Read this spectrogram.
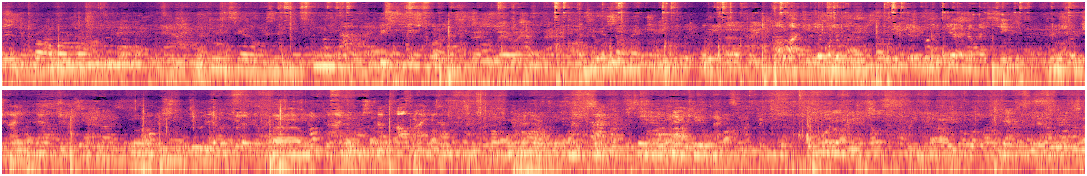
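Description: Several men talk calmly nearby in an echoing room.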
